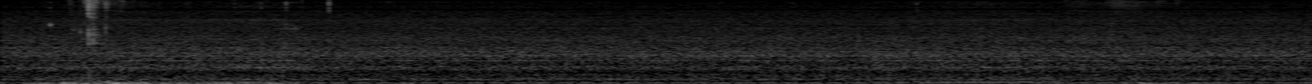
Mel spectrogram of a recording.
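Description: Faint handling of tabletop decorations: a few soft low thumps and a light click in the first second and a half, then quiet room hum.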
